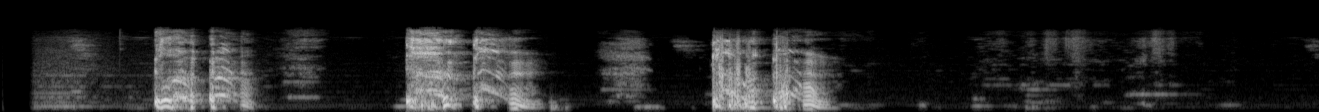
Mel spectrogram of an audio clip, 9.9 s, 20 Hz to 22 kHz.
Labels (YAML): expert_labels:
- quality: good
  cough_type: wet
  dyspnea: false
  wheezing: false
  stridor: false
  choking: false
  congestion: false
  nothing: true
  diagnosis: lower respiratory tract infection
  severity: mild
age: 47
gender: female
respiratory_condition: true
fever_muscle_pain: false
status: COVID-19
